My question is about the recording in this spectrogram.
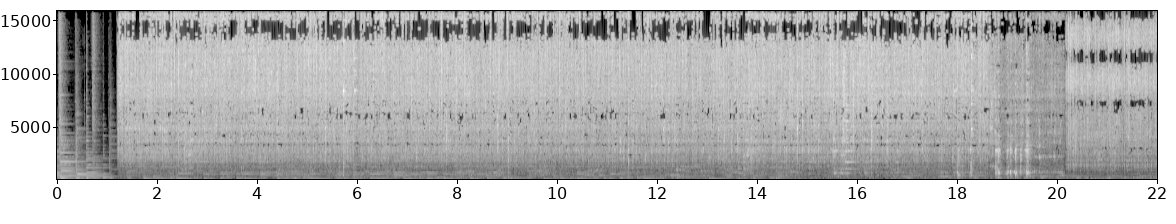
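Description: Fish steaks shallow-frying in coconut oil in a cast iron skillet: a steady sizzle, with a few louder crackles near the end.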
